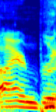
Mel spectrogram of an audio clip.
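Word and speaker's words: Irn-Bru: What if I were to give you all the in brew you could drink? – Oh, my. – All the vape juice. – It's pronounced what? Iron brew.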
